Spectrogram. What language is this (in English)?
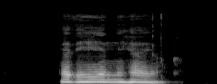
Arabic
